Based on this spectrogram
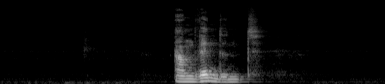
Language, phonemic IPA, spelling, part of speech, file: Dutch, /ˈaɱwɛndənt/, aanwendend, verb, Nl-aanwendend.ogg
- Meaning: present participle of aanwenden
